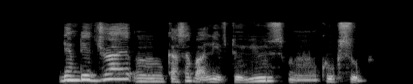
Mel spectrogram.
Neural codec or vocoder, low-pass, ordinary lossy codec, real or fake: vocoder, 44.1 kHz, 128 mel bands, Pupu-Vocoder; 7.2 kHz; MP3, 48 kbps; fake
